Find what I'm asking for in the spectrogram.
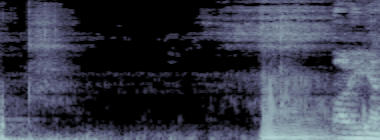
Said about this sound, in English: by the way i don't know if you can hear my dog is snoring in the background let me see if i can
